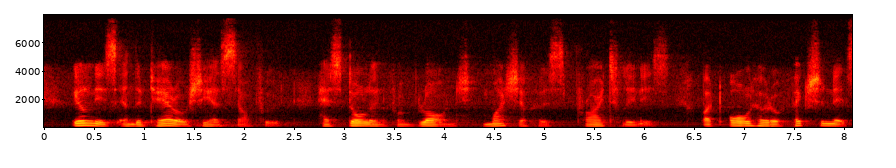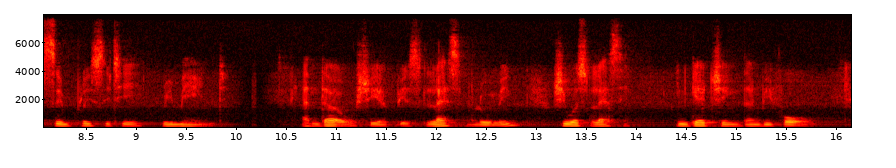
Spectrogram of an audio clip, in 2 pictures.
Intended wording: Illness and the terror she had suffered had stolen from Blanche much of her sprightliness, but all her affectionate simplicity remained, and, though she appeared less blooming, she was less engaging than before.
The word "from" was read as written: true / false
true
